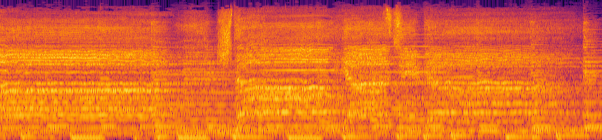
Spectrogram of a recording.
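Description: Church worship ensemble performing a hymn: several voices singing together over violin, keyboard, upright bass and acoustic guitar, with a walking bass line underneath.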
